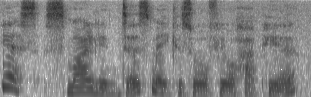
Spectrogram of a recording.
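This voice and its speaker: A woman with an English accent speaks very slowly in a fairly low voice. Noticeable background noise runs underneath. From England. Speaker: author. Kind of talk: video message.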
